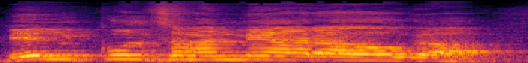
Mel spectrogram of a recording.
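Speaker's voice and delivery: usual speaking voice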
